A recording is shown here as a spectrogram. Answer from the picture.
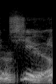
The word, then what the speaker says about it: Minshew: Minshew, how do you say it? Gardner. – Minshew, yeah.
